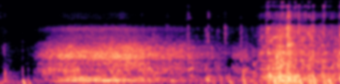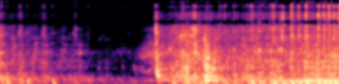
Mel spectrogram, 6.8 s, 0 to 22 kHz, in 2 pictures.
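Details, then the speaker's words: 2015 Yard Machine mower, Briggs & Stratton 140cc, carb with missing o-ring, after carb cleaner spray: sputters and surges with skipped beats, missing; previously ran a couple of seconds and died. "as you can hear it's missing a little bit uh but it does run now before that it would just run in for a couple seconds and shut off"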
